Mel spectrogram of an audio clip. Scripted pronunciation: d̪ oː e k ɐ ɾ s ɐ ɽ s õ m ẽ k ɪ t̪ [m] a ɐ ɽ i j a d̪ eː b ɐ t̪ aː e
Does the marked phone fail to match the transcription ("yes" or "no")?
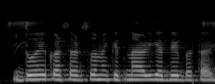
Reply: yes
